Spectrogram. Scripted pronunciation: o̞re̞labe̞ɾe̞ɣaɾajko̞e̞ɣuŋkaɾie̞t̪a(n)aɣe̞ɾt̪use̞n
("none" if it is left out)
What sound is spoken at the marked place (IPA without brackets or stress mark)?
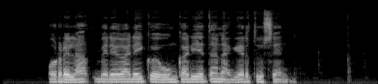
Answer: n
